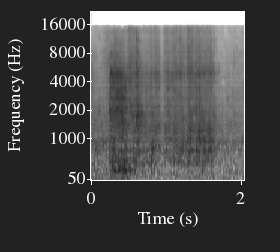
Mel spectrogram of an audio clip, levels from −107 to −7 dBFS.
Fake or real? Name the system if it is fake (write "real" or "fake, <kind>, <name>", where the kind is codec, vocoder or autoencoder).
fake, vocoder, Vocos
